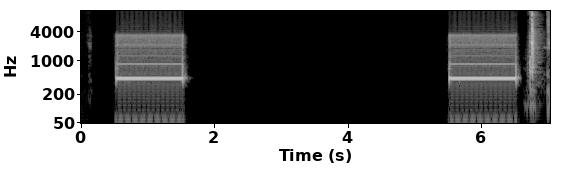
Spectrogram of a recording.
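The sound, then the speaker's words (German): Two long telephone ringback tones, each about a second, separated by a pause of several seconds, as a phone call is placed, followed by a brief click or pickup noise at the end. Clear and steady, with no talking. “Ja, wir rufen ihn an und dann hören wir uns gleich wieder, wenn wir reingehen mit Joshua Holtby.”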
